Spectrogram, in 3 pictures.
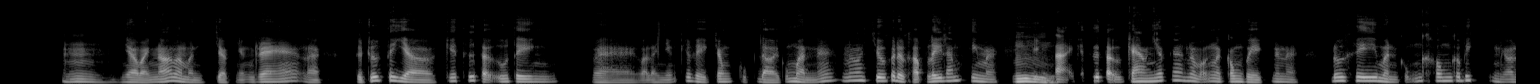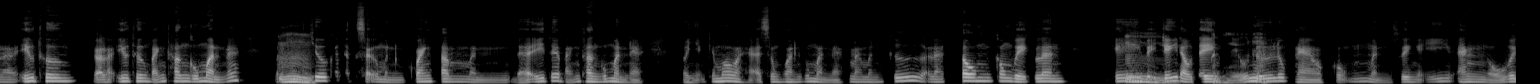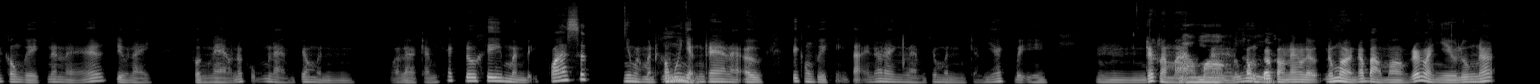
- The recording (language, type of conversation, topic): Vietnamese, advice, Làm thế nào để đặt ranh giới rõ ràng giữa công việc và gia đình?
- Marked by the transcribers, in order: tapping; other background noise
